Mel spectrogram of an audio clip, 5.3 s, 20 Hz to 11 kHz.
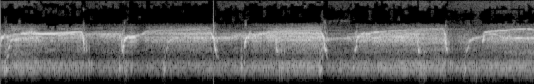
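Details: White-tailed eagles at their nest with fish in Latvia, 5 July 2018, 18:05: a run of loud, thin, sustained whistles, each closing with a quick falling slur, nearly continuous over a low rushing hiss.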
